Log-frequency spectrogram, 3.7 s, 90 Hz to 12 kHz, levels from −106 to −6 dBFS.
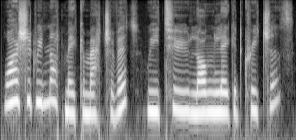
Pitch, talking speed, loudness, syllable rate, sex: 265 Hz, 225 wpm, -16 LUFS, 4.8 syllables/s, female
